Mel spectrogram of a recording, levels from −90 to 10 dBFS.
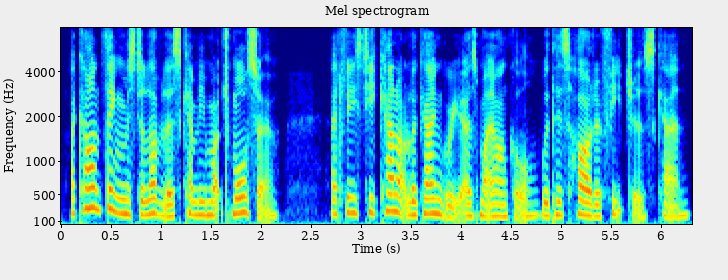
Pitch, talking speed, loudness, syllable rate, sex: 205 Hz, 230 wpm, -19 LUFS, 5.9 syllables/s, female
